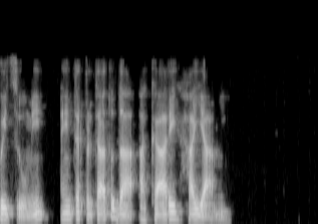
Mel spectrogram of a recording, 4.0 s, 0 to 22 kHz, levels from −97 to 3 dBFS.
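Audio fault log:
No faults logged; the speech comes over a Bluetooth mSBC headset link working as intended, with nothing above about 7.7 kHz.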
